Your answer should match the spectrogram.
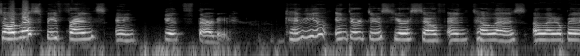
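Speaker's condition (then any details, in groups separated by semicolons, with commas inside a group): Cerebral palsy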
